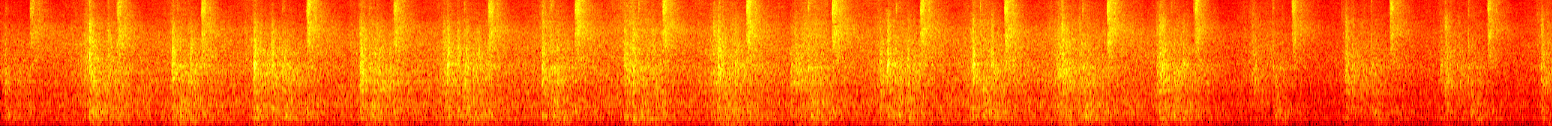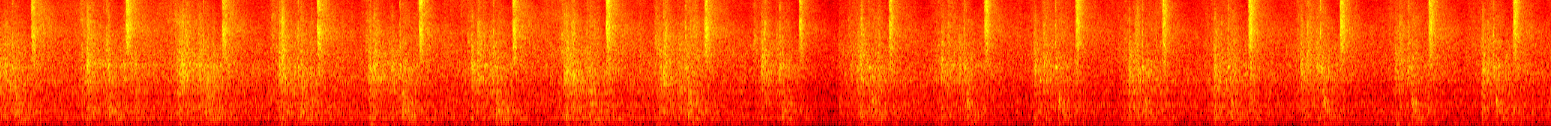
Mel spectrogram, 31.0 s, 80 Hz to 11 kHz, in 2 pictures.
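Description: Tunatek TT11C wire mesh welding line running, its row of pneumatic welding heads cycling with a regular clunk somewhat more than once a second over a steady machine noise.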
